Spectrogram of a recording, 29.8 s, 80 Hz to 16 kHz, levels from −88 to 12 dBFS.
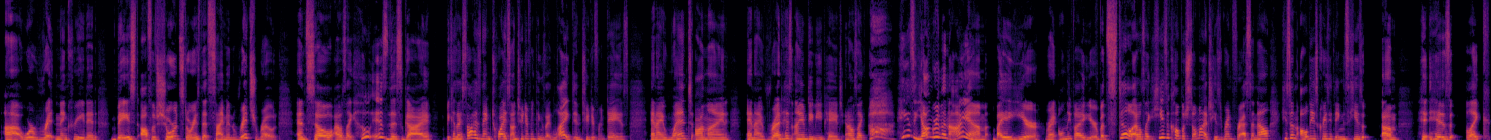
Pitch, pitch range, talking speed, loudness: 220 Hz, 200-260 Hz, 180 wpm, -26 LUFS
